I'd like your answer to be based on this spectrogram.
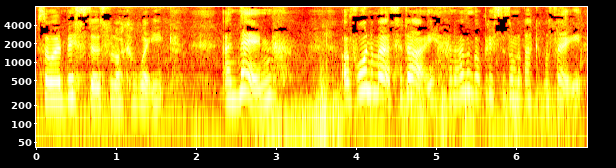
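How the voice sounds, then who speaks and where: A middle-aged woman rambles informally to her phone. Her voice sits a little high and her style is casual and confiding. Clear ambient noise runs behind her. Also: lively intonation, normal speed. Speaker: vlogger. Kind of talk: casual chatty vlog. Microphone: phone at arm's length. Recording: noisy handheld phone recording, ambient sound.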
